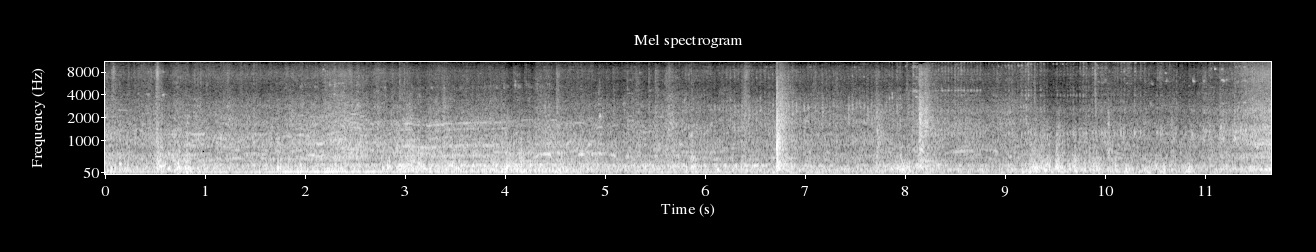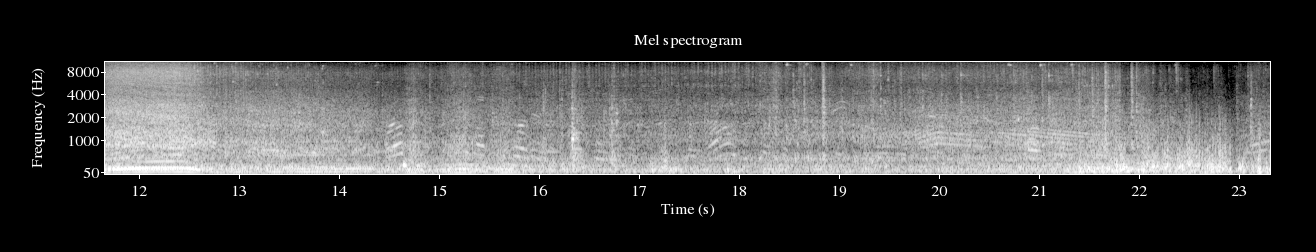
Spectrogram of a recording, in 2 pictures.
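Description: WWII military vehicles (a Dodge weapons carrier and Willys-type jeeps with their four-cylinder engines) driving slowly past one after another, engines running at low speed. The sound is loudest about halfway through, as a jeep passes close by.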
